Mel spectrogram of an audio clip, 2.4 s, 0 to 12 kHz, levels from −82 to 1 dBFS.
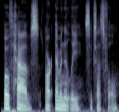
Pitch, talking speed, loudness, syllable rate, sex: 115 Hz, 125 wpm, -19 LUFS, 5.7 syllables/s, male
